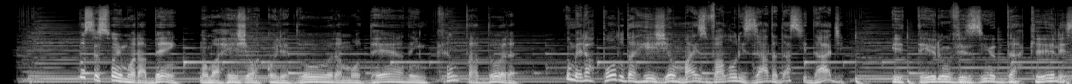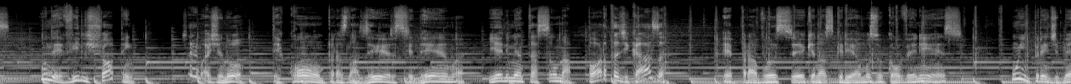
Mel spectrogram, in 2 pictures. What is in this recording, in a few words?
portuguese brazilian real estate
